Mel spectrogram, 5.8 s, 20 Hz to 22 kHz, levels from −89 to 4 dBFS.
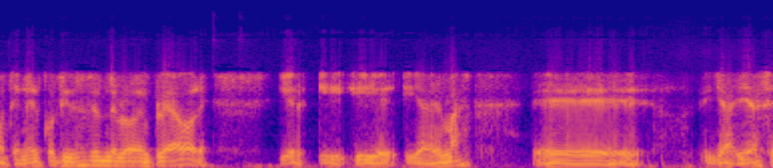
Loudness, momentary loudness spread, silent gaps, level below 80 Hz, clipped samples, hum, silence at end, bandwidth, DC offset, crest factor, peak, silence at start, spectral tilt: -21 LUFS; 12 LU; none; -40 dBFS; under 0.1%; none; 0 s; 9 kHz; under 0.1%; 12 dB; -8 dBFS; 0 s; -7.5 dB/octave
